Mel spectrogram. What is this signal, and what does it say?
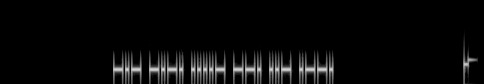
Morse code, heard as a keyed tone, about 40 wpm, 700 Hz. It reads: KC4GUP
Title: USA Call Signs 40wpm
